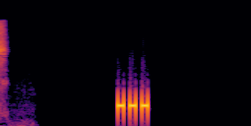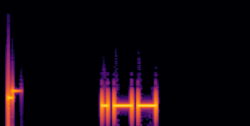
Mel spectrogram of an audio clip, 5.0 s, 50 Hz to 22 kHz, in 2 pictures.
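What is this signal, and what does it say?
Morse code, heard as a keyed tone, about 20 wpm, 700 Hz. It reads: S W
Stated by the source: Single letter and number Morse drill at 20 wpm, from N4LCD.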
